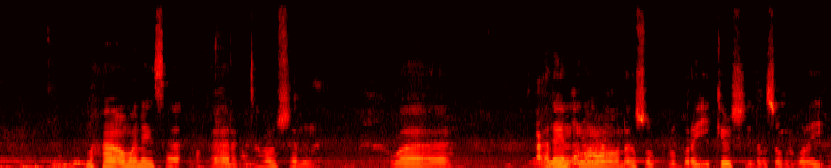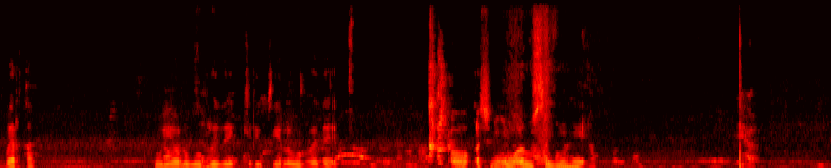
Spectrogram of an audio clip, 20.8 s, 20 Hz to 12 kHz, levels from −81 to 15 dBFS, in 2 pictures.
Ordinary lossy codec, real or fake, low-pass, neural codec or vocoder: none; fake; none; vocoder, 24 kHz, 100 mel bands, Vocos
